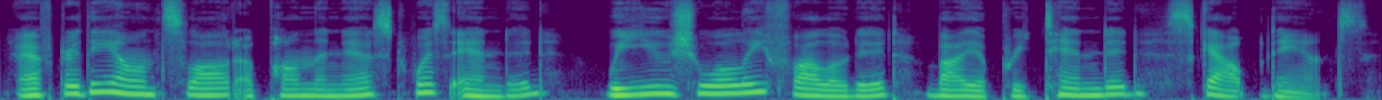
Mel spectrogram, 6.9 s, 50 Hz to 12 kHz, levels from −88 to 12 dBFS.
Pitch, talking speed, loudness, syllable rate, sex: 180 Hz, 150 wpm, -18 LUFS, 4.4 syllables/s, female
